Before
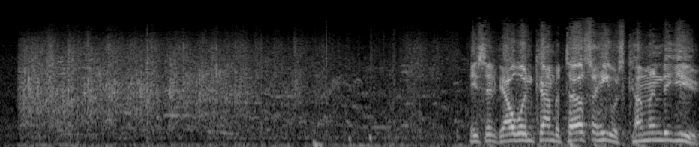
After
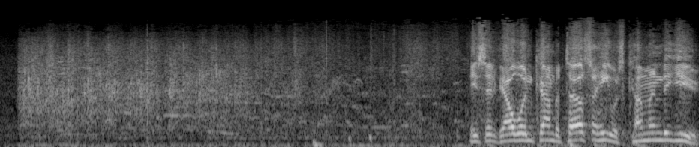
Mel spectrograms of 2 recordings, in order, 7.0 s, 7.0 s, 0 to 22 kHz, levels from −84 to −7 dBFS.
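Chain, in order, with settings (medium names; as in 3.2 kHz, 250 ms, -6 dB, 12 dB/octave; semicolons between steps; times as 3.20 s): 2.63–5.19 s: treble shelf 7.3 kHz +9 dB; trim +5.5 dB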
